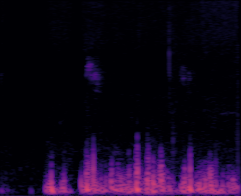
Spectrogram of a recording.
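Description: Low rumbling, crackling handling noise on the recording device as it is carried and moved, starting about half a second in, with two faint high chirps.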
